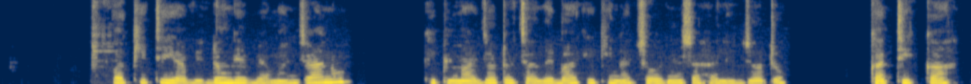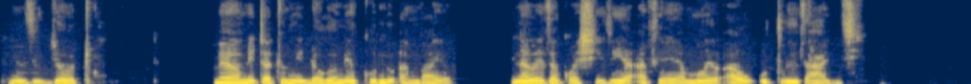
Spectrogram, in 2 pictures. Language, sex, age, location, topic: Swahili, female, 18-24, Kisii, health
